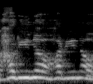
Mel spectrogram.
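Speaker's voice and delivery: high, urgent repeated question; frantic disbelief. Retold or imitated. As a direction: demand an answer in shock. Frantic question on hearing of death.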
